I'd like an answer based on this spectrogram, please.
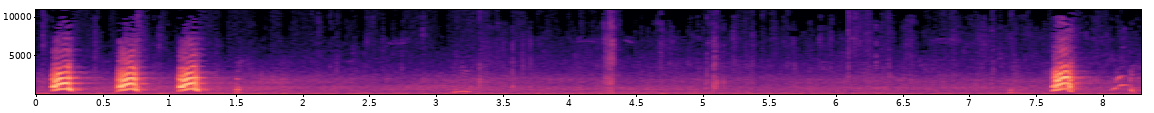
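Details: Podencos on a hunt in bramble, Campo Arañuelo: three quick barks open, then a long near-silent gap with faint rustles and a soft yelp, and a single bark near the end.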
